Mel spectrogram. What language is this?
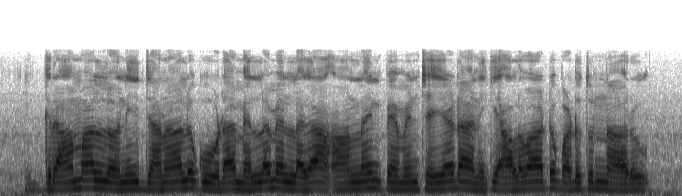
Telugu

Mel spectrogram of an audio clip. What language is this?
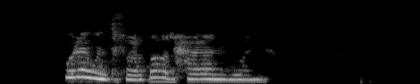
Kabyle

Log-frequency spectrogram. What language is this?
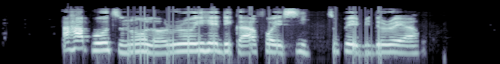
Igbo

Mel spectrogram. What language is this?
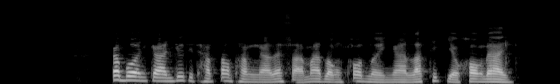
Thai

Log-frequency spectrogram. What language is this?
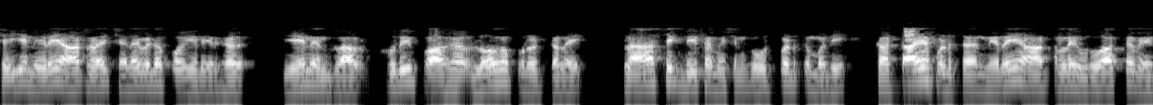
Tamil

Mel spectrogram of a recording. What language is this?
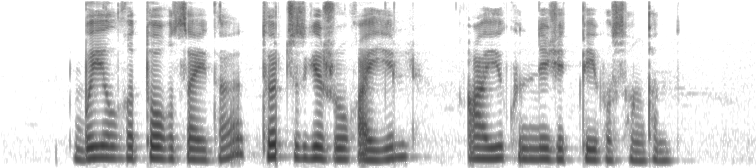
Kazakh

